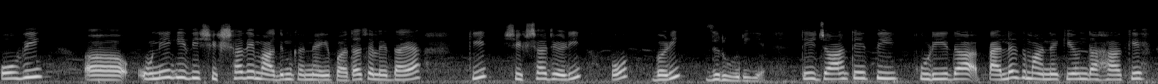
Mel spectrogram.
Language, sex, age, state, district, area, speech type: Dogri, female, 18-30, Jammu and Kashmir, Udhampur, rural, spontaneous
